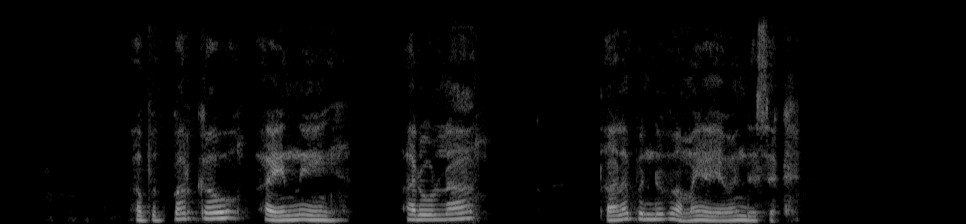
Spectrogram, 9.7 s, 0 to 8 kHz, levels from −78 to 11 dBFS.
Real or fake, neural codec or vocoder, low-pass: real; none; 7.2 kHz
